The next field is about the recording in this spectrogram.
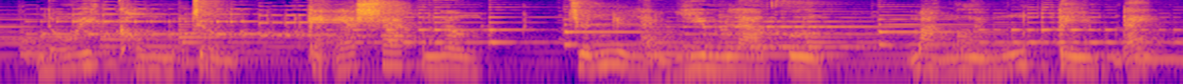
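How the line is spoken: Whisper in ear. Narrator (Vietnamese): Lý Liên Hoa nói khẽ bên tai lão

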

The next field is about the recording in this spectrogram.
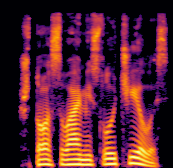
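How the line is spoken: Quiet question. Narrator (Russian): тихо спросил Том

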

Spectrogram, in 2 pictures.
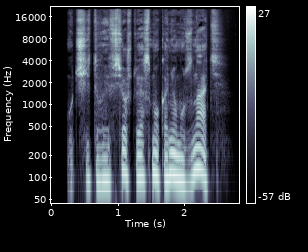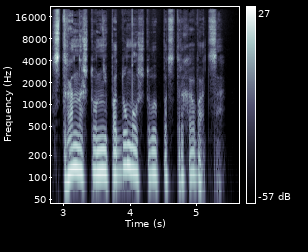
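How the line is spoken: Muttered. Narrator (Russian): пробормотал я

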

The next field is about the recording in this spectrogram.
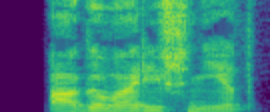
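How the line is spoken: Stern. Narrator (Russian): строго сказал Зубов

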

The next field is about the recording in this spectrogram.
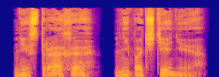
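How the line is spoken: Calm. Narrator (Russian): все тем же спокойным голосом произнес хозяин подземелья

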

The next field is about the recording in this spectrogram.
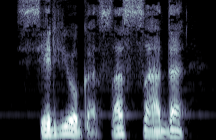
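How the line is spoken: Whisper. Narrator (Russian): склонившись к приятелю, шепнул Ильич

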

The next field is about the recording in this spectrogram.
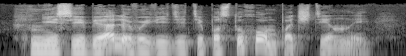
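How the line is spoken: Calm inquiry. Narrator (Russian): спокойно осведомился провокатор

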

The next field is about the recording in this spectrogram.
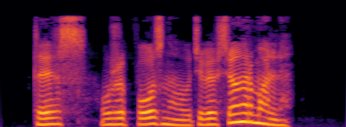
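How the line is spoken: Sleepy voice. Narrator (Russian): произносит он заспанным голосом

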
